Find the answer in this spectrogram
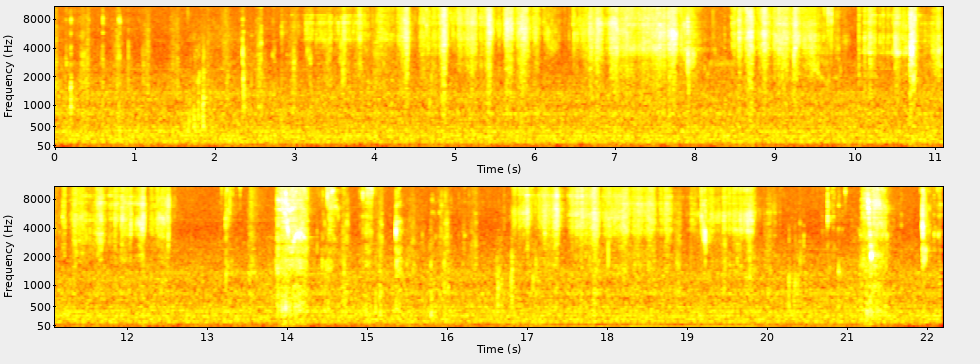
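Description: Watermelon being chewed close to a microphone: wet biting and chewing with scattered crunchy crackles.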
